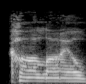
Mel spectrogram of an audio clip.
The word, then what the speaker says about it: Carlisle: and your address 45 carlyle way could you spell carlisle for me sorry it's c a r l i s l e you don't pronounce the s carlisle way and that's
